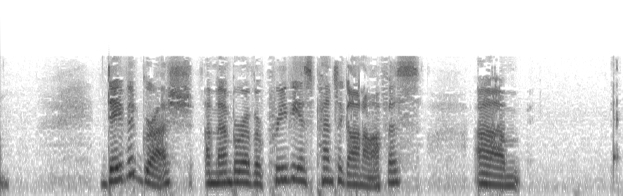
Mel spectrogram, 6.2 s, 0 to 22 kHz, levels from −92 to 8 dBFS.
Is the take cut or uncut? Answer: uncut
